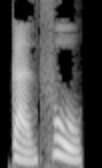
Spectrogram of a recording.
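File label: "赶赴", Mandarin Chinese; hsk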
